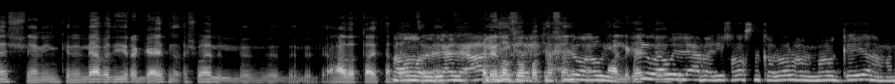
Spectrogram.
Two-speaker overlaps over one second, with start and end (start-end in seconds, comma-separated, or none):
3.9-6.7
